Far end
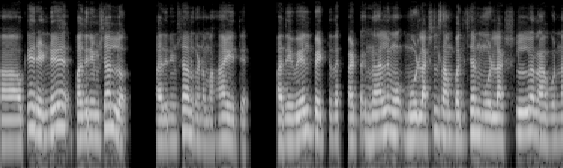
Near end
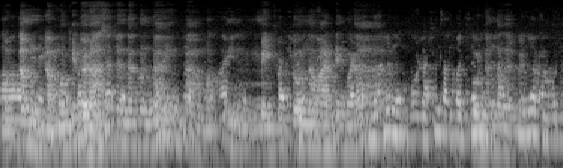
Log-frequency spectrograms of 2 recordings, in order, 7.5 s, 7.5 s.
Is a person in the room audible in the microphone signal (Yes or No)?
Yes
